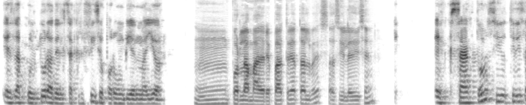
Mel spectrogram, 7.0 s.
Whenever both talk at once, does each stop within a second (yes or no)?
yes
